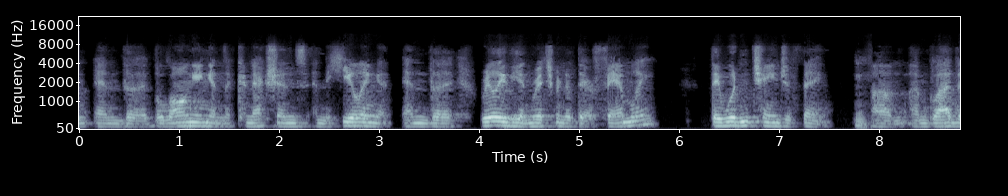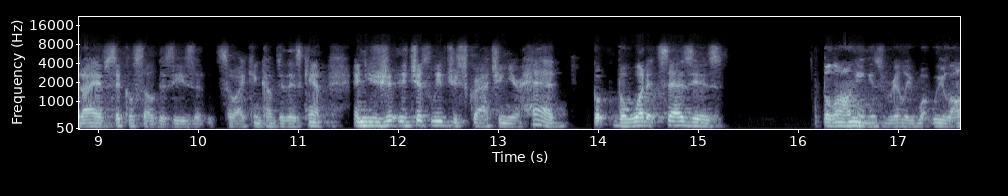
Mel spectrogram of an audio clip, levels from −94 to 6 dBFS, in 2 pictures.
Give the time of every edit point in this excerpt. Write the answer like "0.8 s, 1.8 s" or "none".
7.9 s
